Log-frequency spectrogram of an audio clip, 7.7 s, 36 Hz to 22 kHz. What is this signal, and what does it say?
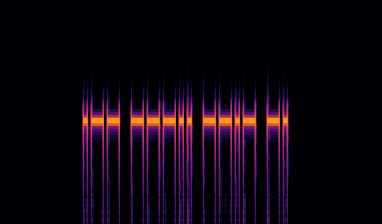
Morse code, heard as a keyed tone, about 15 wpm, 700 Hz. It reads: W8QN
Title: USA Call Signs - 4 Characters - Repeated 3x - 15wpm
